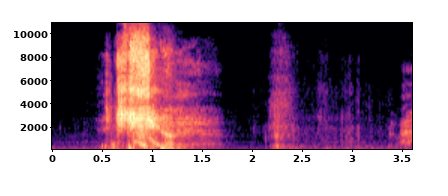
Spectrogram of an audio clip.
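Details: Adult sniffing sneeze powder midday for an energy boost, after snorting and blowing nose: one forceful, drawn-out hissing sneeze with a faint snort afterwards; anticipated, powder-induced sneeze.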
